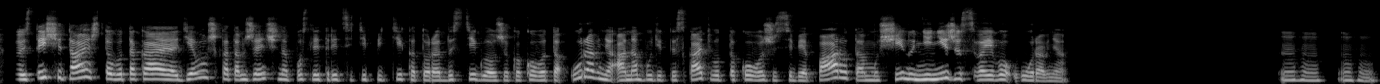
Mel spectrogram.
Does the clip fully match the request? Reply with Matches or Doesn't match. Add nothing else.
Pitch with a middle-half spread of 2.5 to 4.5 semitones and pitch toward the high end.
Matches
